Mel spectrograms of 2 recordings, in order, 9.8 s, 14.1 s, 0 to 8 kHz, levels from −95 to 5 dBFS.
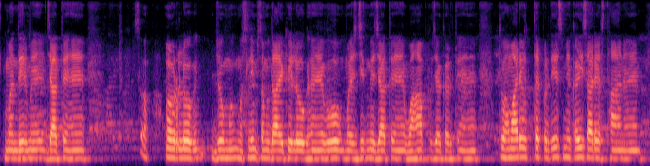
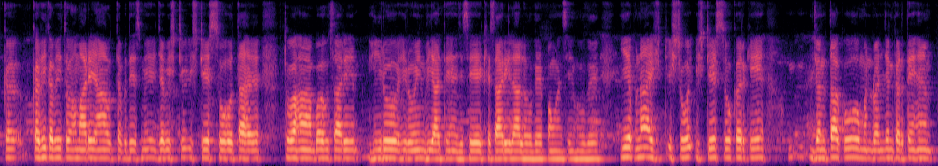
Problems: background sounds at intervals, continuous background conversations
